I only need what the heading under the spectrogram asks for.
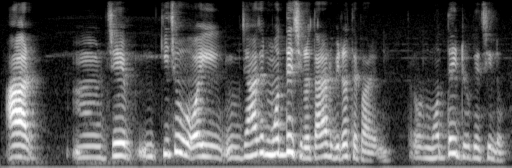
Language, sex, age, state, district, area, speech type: Bengali, female, 30-45, West Bengal, Birbhum, urban, spontaneous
